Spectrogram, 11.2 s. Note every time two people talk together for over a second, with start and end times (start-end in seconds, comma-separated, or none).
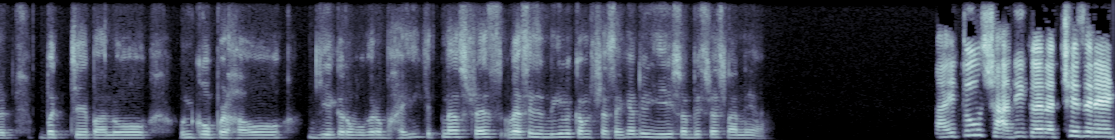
none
